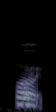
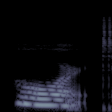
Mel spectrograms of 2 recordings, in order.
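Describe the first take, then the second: First: The vowel is clipped short. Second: The vowel is drawn out long. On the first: The speaker calls it wrong. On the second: The speaker calls it right. "it sounds a little bit longer"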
